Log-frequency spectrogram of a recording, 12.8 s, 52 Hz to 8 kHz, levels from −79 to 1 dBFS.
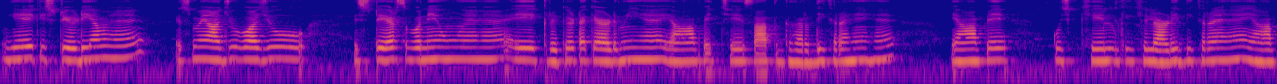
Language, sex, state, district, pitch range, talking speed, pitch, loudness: Hindi, female, Bihar, Saran, 210-235 Hz, 155 wpm, 220 Hz, -34 LUFS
